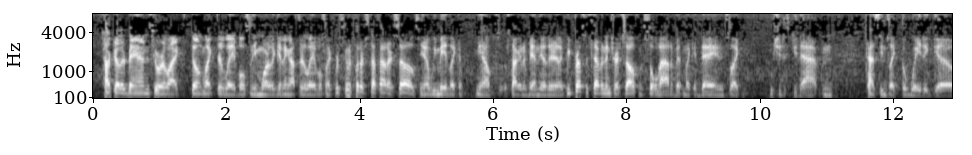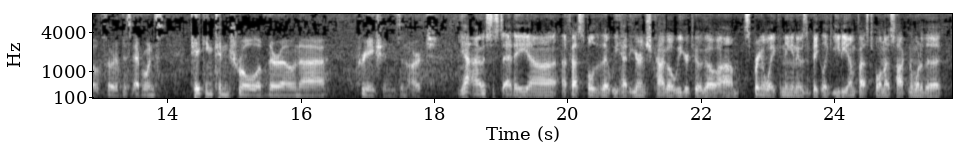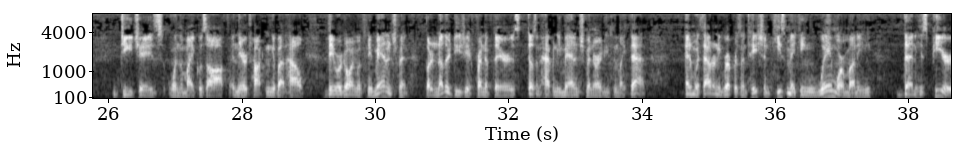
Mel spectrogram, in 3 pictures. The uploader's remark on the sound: In an interview recorded onsite at the group's recent Subterranean show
